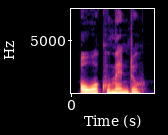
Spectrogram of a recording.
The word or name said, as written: overkommando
